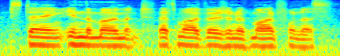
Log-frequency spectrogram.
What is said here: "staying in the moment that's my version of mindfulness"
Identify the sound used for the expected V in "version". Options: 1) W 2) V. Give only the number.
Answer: 2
